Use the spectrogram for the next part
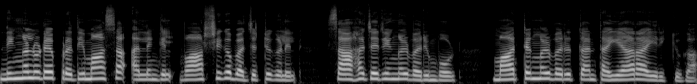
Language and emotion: Malayalam, neutral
